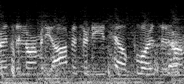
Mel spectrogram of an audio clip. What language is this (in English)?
English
